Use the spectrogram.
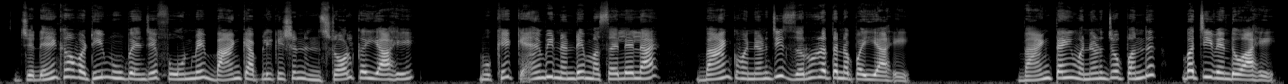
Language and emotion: Sindhi, happy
